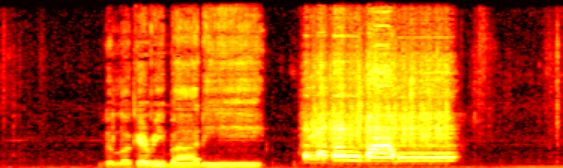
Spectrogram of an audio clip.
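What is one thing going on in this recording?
A toy plays a squeaky, high-pitched electronic voice.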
